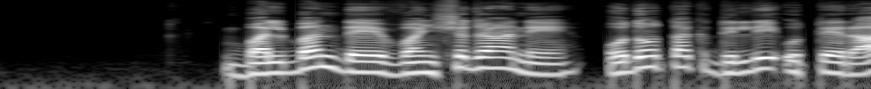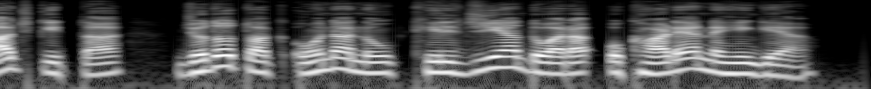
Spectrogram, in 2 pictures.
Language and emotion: Punjabi, neutral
